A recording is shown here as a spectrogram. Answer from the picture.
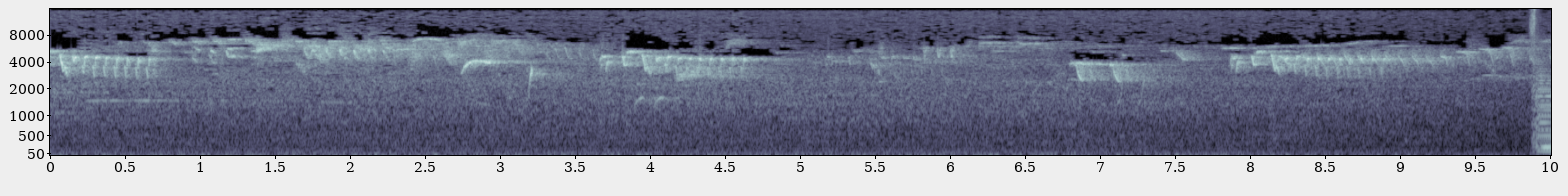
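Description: Birds calling in short, repeated trills and chirps every second or two, over a faint steady hiss of outdoor ambience.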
